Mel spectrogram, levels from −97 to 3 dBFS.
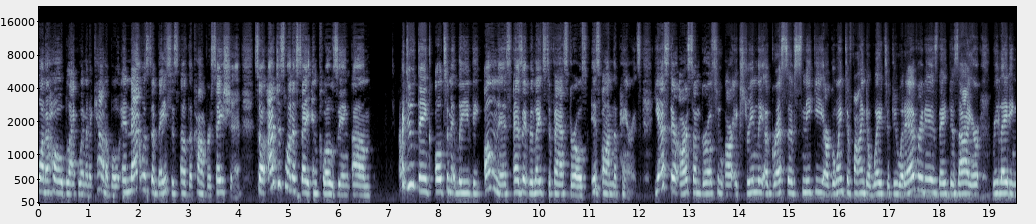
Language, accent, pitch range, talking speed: English, American, 205-265 Hz, 195 wpm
